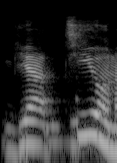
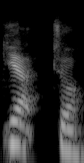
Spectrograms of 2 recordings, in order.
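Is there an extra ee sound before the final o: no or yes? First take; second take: yes; no. First: An extra ee sound comes before the final o. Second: The ending goes straight from ch to o. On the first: The speaker calls it wrong. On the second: The speaker calls it right.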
